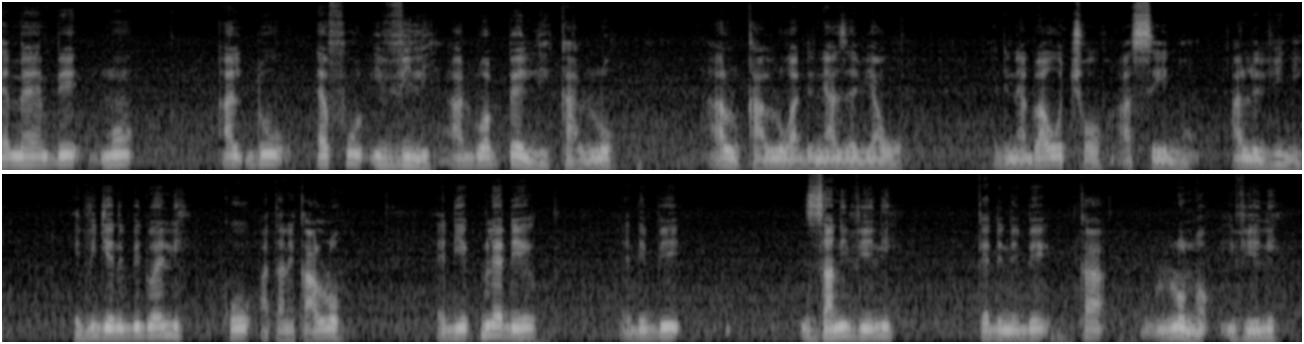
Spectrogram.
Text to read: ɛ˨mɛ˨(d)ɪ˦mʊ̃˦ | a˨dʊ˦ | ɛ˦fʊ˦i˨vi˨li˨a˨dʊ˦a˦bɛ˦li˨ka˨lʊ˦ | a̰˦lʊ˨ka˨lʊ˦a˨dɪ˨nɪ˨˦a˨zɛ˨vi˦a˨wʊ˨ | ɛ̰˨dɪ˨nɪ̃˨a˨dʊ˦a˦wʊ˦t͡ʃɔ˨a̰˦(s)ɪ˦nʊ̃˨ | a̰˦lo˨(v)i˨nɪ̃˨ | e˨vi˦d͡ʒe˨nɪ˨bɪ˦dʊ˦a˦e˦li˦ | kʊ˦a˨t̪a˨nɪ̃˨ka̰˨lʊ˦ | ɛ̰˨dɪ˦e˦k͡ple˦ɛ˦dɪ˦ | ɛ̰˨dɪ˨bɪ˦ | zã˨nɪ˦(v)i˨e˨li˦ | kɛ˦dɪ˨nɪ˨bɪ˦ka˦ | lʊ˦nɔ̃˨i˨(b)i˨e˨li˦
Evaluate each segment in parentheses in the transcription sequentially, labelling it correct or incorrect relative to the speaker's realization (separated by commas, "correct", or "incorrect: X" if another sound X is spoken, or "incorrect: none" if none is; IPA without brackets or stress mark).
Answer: incorrect: b, correct, correct, correct, incorrect: v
